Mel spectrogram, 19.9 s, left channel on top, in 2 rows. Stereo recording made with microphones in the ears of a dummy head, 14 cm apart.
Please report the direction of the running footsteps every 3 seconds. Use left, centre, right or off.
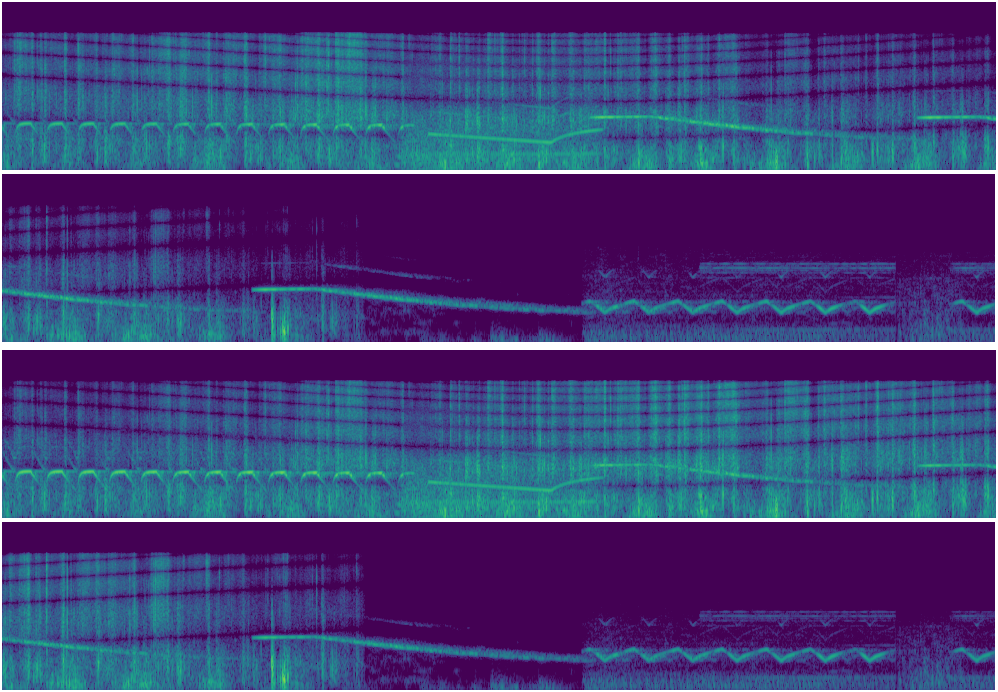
left, centre, right, right, right, off, off.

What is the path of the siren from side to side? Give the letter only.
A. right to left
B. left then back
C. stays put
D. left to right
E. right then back
A.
